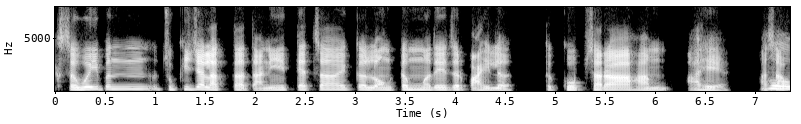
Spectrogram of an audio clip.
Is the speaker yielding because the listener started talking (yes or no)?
yes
